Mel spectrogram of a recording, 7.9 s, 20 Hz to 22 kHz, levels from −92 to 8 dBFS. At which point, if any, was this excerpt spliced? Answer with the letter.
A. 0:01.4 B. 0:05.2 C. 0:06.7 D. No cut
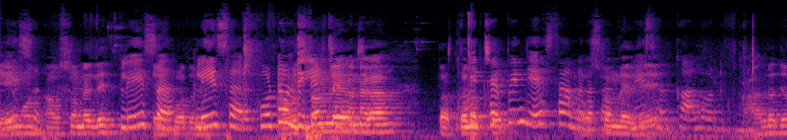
D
